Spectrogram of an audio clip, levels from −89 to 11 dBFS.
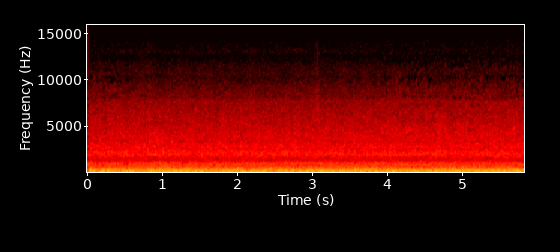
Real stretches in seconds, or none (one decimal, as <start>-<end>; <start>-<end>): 0.0-0.4; 3.9-5.8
